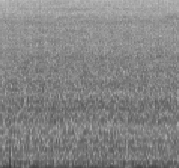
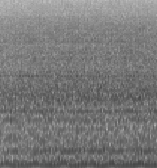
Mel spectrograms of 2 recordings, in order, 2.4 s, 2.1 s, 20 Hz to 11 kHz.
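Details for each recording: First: 2008 Chrysler 300 2.7 V6 idling after water pump and timing chain job: steady airy hiss over slightly uneven rumble, intake manifold gasket vacuum leak causing cylinder 1 misfire; planned fix is new upper and lower intake gaskets. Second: 2008 Chrysler 300 with 2.7L V6, idling after water pump and timing chain job and intake manifold gasket repair for a cylinder 1 misfire (P0301); steady, even idle with smooth hum, no vacuum leak hiss or stumble. Normal idle.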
